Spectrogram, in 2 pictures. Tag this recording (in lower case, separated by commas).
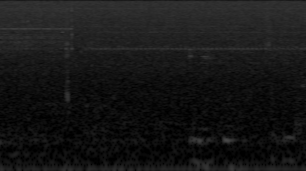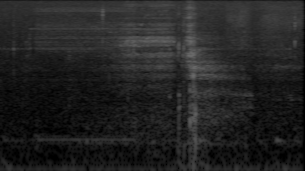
hiss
